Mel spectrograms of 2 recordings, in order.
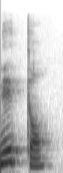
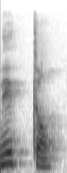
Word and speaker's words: étang: C'est un étang, un étang. On ne prononce pas le G, ou une mare: "L'étang du village est plein de grenouilles."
